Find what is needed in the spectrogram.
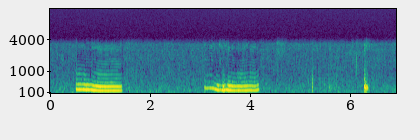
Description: My 17 year.old mama cat snoring...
